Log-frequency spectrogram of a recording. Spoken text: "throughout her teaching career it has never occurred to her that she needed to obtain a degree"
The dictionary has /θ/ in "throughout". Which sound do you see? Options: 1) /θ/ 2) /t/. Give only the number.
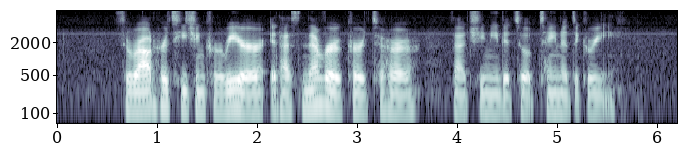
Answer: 1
